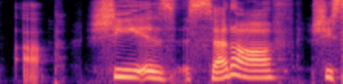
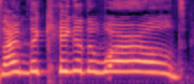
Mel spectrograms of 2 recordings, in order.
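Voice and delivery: much higher pitch, sung-out and jubilant; mock triumphant cry; 12 semitones higher than usual. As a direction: crow it like a mock victory cry. Acts out triumphant movie-line shout.

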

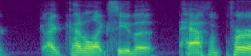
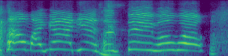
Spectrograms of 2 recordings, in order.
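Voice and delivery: delighted; 3 dB quieter than usual. Retold or imitated. Coworkers reacting delighted.

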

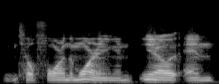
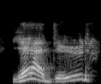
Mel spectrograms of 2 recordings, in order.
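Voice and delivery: higher casual mock voice of her; lightly voiced laid-back woman; imitating Meredith; 6 semitones higher than usual. Meredith answering his call back, lightly mocked. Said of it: "she was like".

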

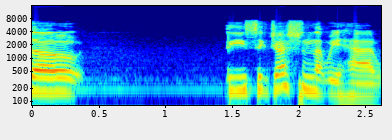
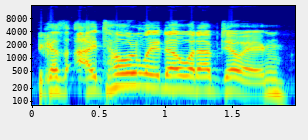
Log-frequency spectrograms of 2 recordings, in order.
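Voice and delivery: sarcastic confidence; 5 semitones higher, 6 dB louder than usual. Real, not acted. Joking about being put on spot.

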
